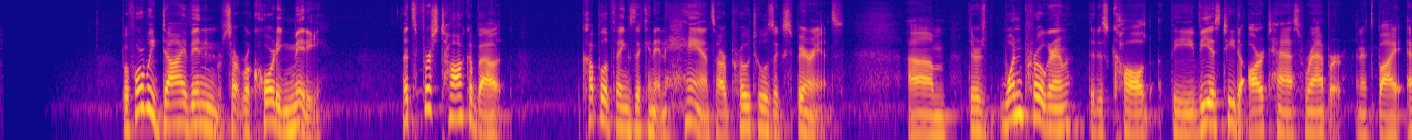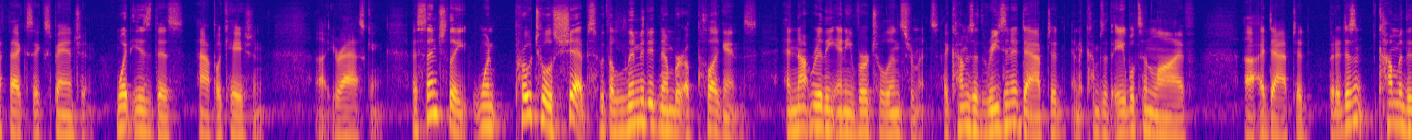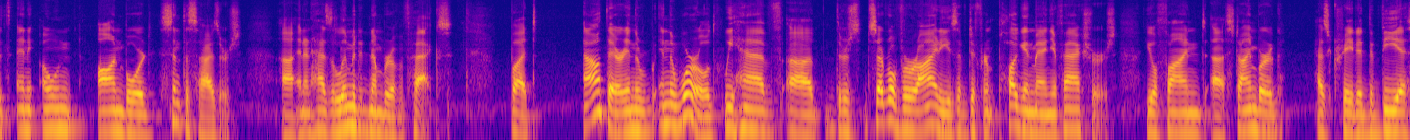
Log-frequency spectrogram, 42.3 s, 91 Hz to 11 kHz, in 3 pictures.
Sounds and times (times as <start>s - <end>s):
Speech: 1.2s - 3.4s, 4.0s - 5.2s, 5.8s - 42.3s.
